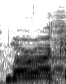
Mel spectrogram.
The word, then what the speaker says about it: Norwalk: Noel's tour takes him to Norwalk. Am I saying that right? Norwalk or Norwalk? – Yeah, Norwalk, Connecticut.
